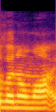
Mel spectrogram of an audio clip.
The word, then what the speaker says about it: Lenormand: So I know Lenormand is the right way to say it, but I'm lazy.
